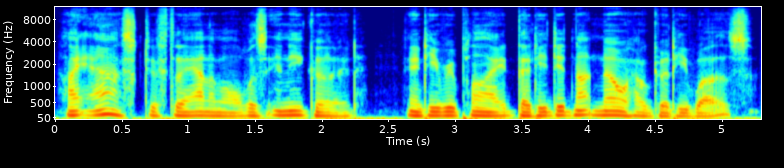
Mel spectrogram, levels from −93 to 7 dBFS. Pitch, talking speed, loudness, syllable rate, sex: 115 Hz, 225 wpm, -15 LUFS, 5.3 syllables/s, male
